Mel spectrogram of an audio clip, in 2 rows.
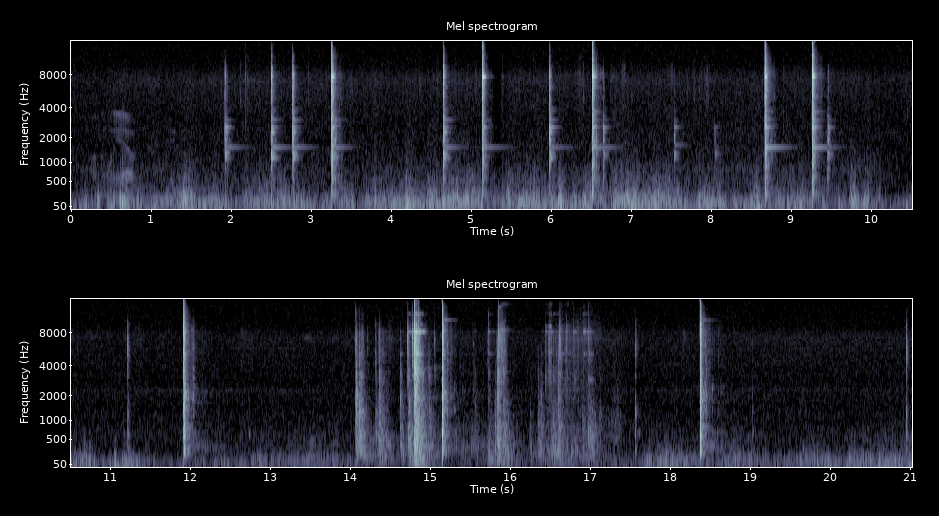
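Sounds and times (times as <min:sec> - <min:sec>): hammer striking metal: 0:01.9 - 0:03.5, 0:06.0 - 0:06.8, 0:08.7 - 0:09.6.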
